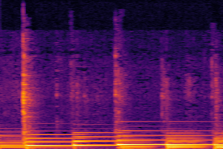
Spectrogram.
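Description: Instrumental break of a football club anthem on a piano-sounding keyboard, with no singing: notes and chords struck about twice a second, each fading before the next.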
